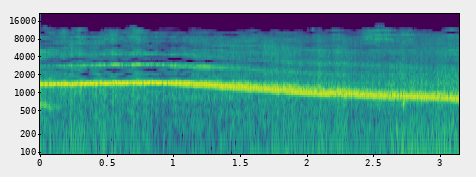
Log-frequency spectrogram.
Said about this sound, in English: Ambulance. I hope everyone's okay.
